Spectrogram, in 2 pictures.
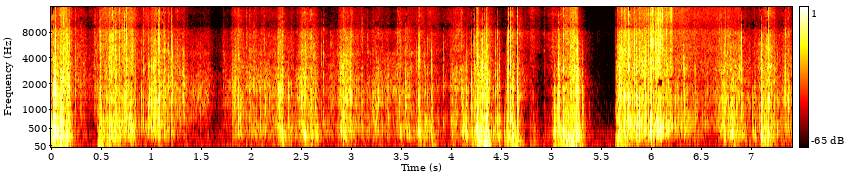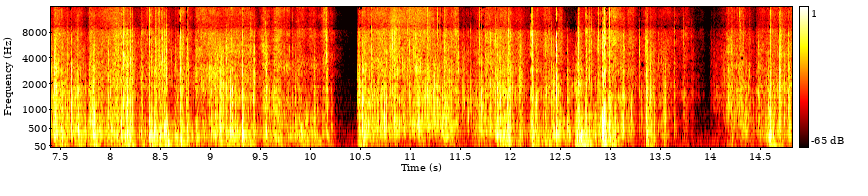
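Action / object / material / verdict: scrape / thin paper dictionary pages / paper / none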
